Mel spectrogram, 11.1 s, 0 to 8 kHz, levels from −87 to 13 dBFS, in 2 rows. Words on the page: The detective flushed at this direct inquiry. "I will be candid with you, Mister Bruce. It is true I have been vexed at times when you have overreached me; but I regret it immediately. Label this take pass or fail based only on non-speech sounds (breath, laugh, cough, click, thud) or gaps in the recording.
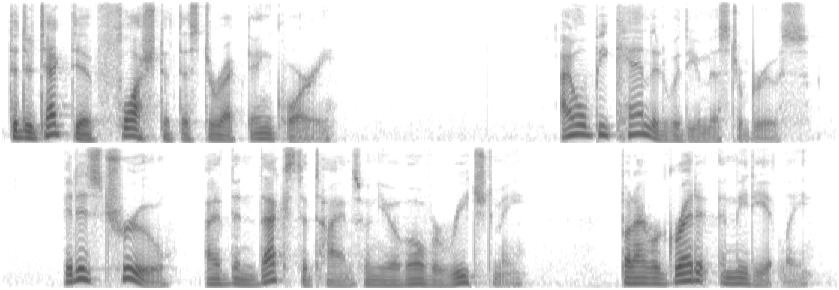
pass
